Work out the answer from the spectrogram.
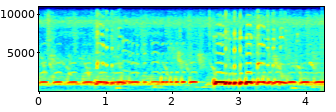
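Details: A local zebra dove, a frequent singer, used as a model song to lure and provoke rivals, gives rolling, trilled coos in two long phrases, each a rapid run of soft, even notes, the second louder and more staccato.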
